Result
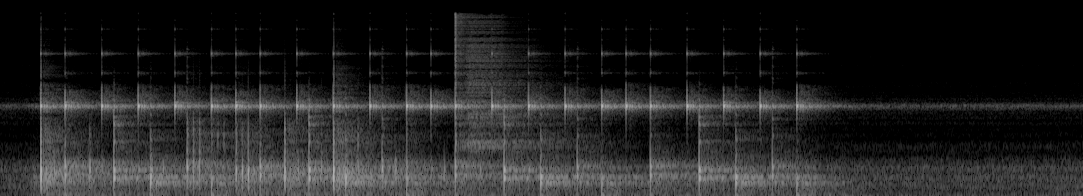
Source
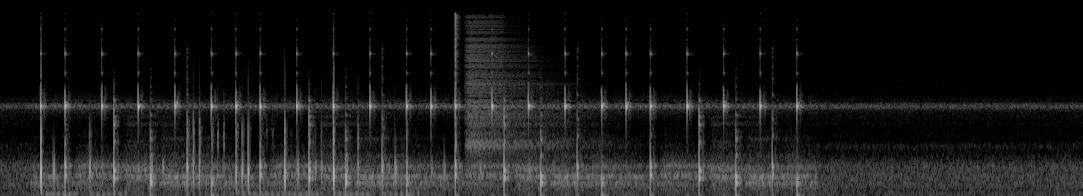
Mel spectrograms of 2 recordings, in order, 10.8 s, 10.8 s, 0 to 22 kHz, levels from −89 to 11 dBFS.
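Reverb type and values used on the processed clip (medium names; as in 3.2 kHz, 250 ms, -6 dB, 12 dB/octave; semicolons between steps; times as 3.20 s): simulated room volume 1400 m³, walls mixed, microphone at 1 m; trim -1 dB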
